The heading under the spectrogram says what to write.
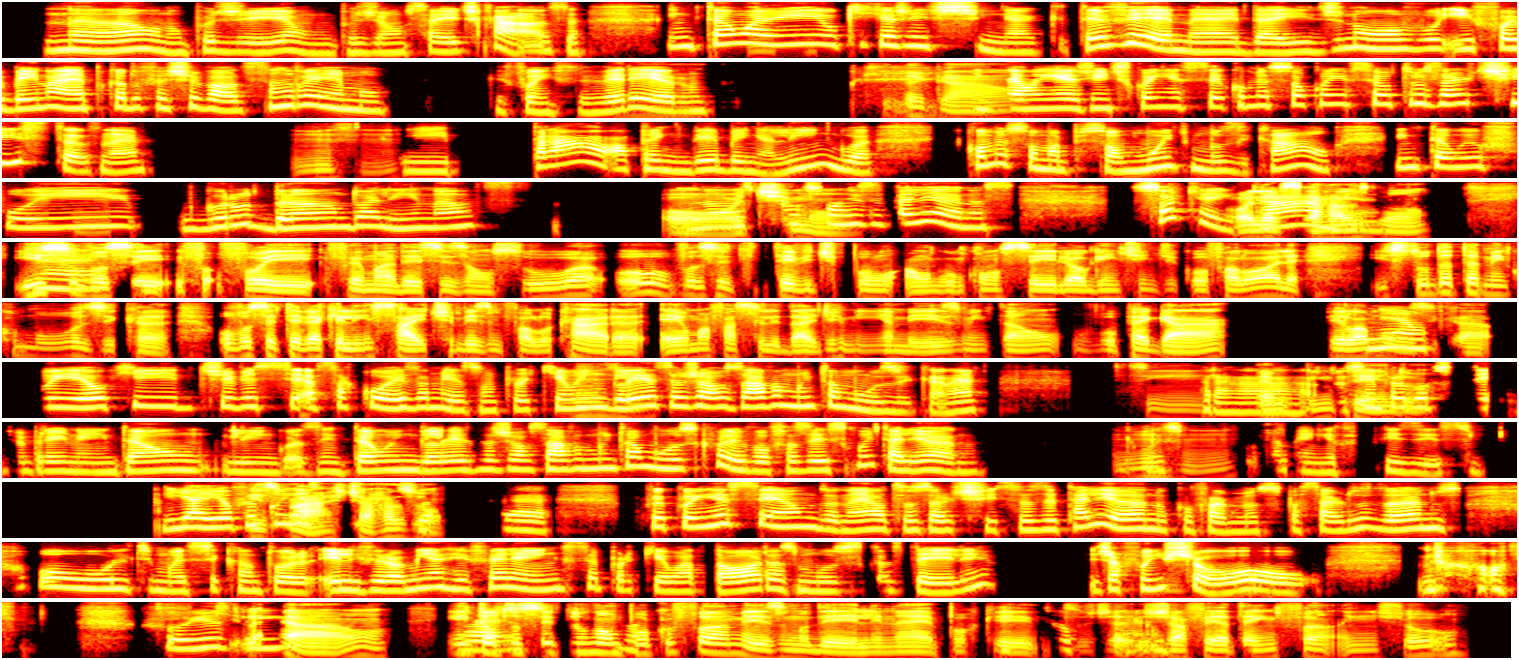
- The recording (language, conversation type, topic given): Portuguese, podcast, Como a migração da sua família influenciou o seu gosto musical?
- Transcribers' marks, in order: laughing while speaking: "nossa"; unintelligible speech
